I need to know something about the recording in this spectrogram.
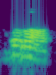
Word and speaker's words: Rouen: It's pronounced Rouen. Very, very French and very difficult to say.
